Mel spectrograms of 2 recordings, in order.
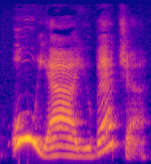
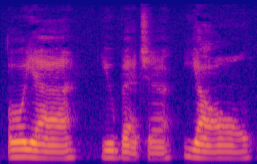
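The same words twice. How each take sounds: First: Light Minnesota "Oh, yeah, you betcha"; breezy Upper Midwest accent, imitating locals. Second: Minnesota "you betcha" with a Southern "y'all" drawl tacked on; mock Minnesotan then a Southern twang on "y'all"; Southern Minnesota mix. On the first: Friend mimics the Minnesota catchphrase, light Minnesota accent. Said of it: "the big sort of cultural response". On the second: Teasing her Southern friend's mashup catchphrase, mock accent. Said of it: "you've kinda modified it to".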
